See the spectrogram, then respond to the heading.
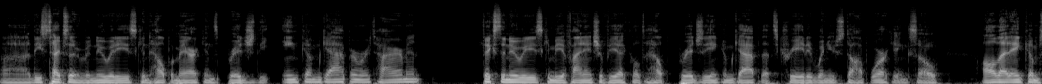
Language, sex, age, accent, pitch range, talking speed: English, male, 30-49, American, 85-100 Hz, 215 wpm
